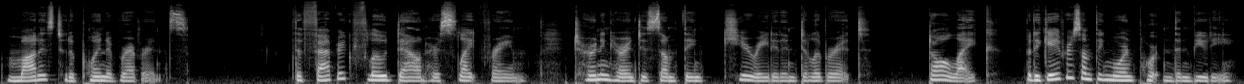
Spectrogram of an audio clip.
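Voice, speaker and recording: A woman narrating a scripted dark romance audiobook in a measured, hushed, dramatic manner. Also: lowish voice, dry recording, clean studio sound.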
